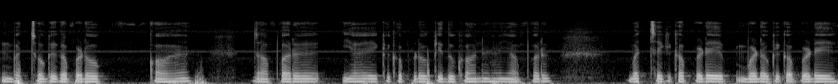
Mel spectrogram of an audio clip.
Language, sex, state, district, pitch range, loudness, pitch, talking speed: Hindi, male, Chhattisgarh, Sukma, 125-135 Hz, -21 LUFS, 130 Hz, 150 wpm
